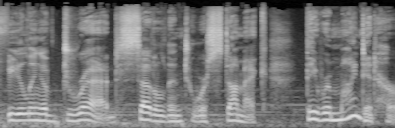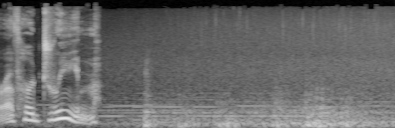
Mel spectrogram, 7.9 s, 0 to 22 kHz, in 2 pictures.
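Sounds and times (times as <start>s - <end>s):
speech: 0.1s - 5.6s
heavy rain: 5.0s - 7.8s
deep rolling thunder: 5.3s - 7.8s.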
